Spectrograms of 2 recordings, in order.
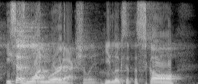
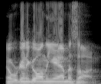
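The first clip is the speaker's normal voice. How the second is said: ordinary delivery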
